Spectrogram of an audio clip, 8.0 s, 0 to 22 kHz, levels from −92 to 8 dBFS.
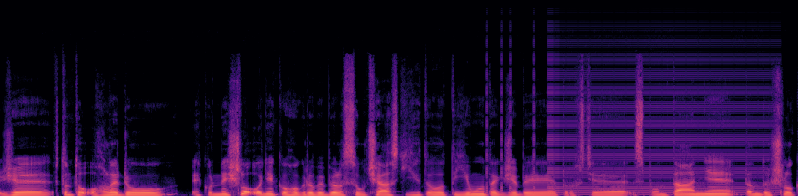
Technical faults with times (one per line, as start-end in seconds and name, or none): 4.86-5.35 GSM signalling bursts
5.47-7.82 GSM phone buzz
